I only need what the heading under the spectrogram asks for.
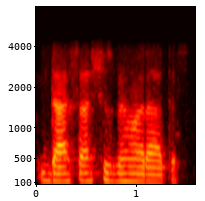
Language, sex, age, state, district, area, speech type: Kashmiri, male, 45-60, Jammu and Kashmir, Ganderbal, rural, conversation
